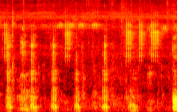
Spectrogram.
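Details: Newborn piglets from a fresh litter on a pig-fattening farm: short grunts repeated roughly every half second, with a man talking quietly in Thai.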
